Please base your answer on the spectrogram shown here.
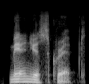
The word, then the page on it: manuscript: American English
